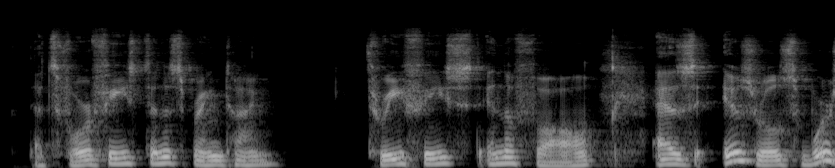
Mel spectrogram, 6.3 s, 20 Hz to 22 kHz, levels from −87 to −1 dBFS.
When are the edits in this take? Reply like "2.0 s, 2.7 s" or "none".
none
